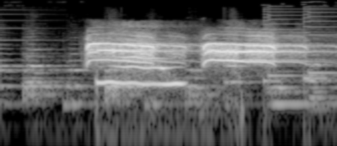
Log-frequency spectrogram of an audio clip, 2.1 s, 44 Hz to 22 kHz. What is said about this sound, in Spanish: 23. Pez loro, soy un ave, pero maullo como un gato.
